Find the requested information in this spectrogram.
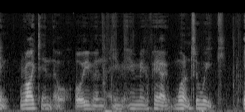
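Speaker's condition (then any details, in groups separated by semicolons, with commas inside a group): Cerebral palsy; mild, affects muscles and speech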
